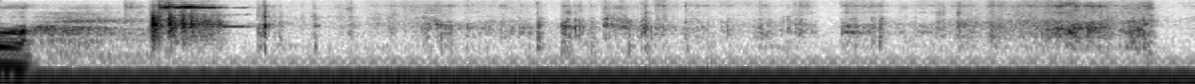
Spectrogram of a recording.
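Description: Hands handling a cardboard blaster box and foil card packs: a brief rustle with a faint high clink about half a second in, then faint light handling noises, over a steady low electrical hum.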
